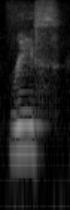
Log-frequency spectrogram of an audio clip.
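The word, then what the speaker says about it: Reiss: family but all around i think rice is the appropriate way because i've heard it pronounced reese and race and rice on this show um with the subtitle version so um we're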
